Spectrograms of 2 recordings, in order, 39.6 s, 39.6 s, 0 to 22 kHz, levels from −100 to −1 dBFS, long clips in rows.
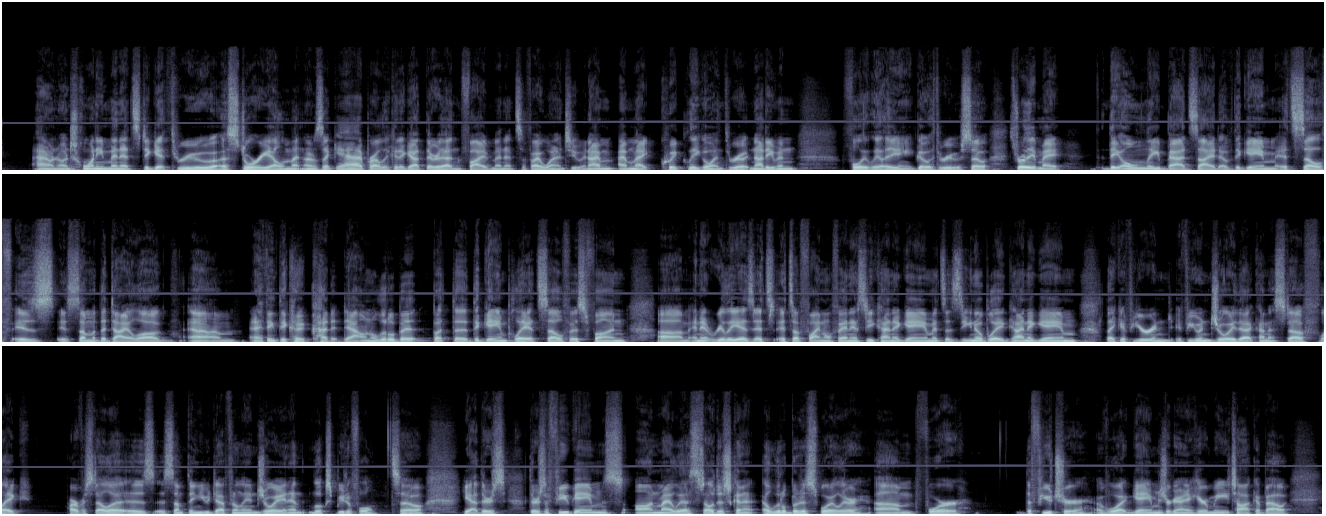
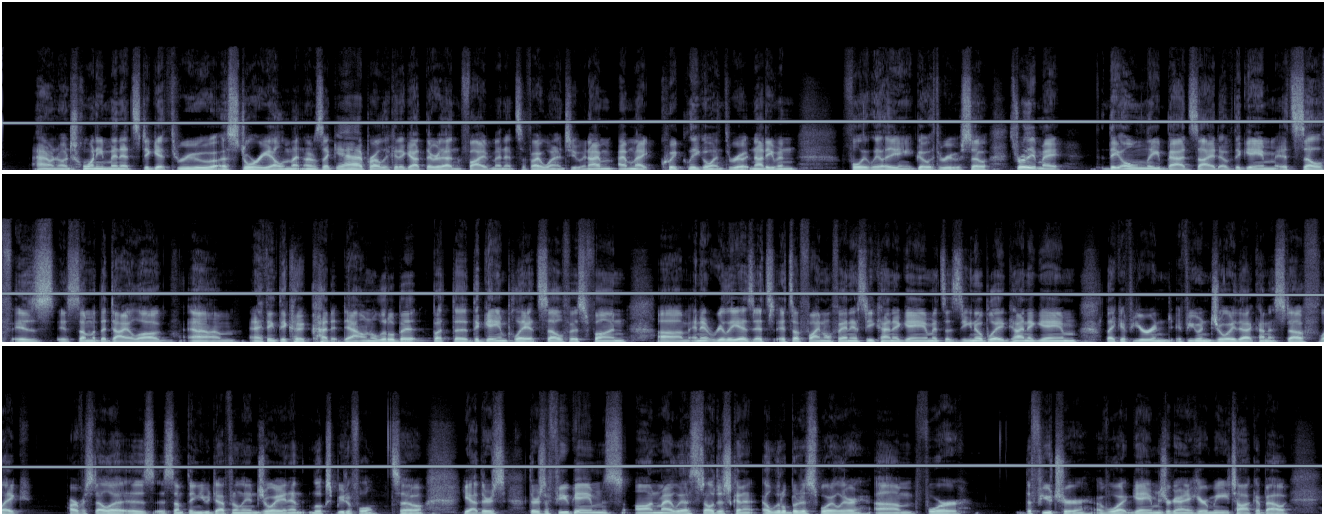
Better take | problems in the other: first | high-pitched whine; loud; throughout; 6.5 kHz, 7 dB below the speech; faint in the first

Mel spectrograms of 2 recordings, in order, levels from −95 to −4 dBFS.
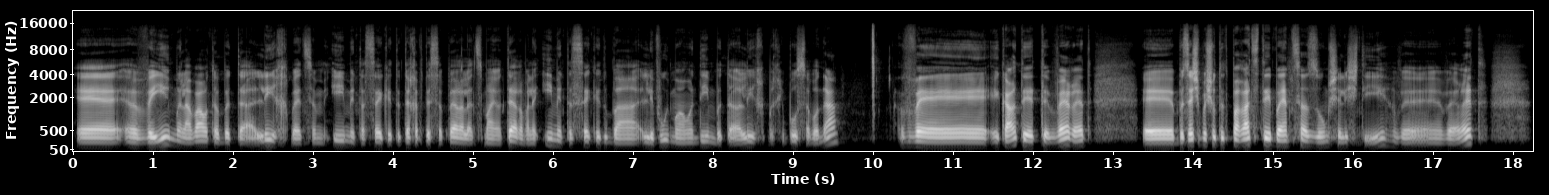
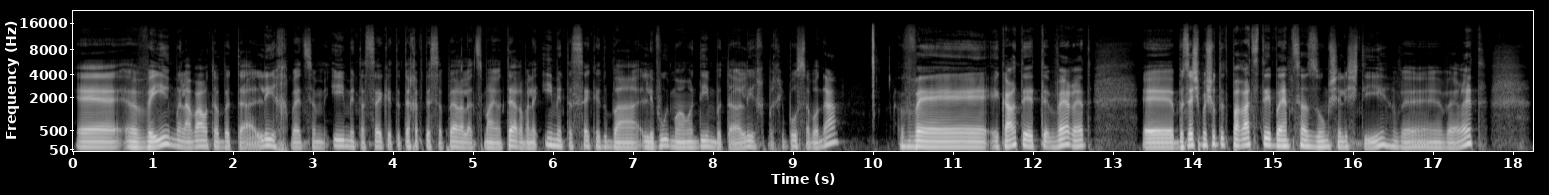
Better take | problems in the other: second | thin; very; fading below 300 Hz

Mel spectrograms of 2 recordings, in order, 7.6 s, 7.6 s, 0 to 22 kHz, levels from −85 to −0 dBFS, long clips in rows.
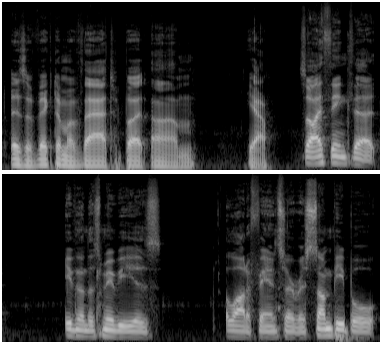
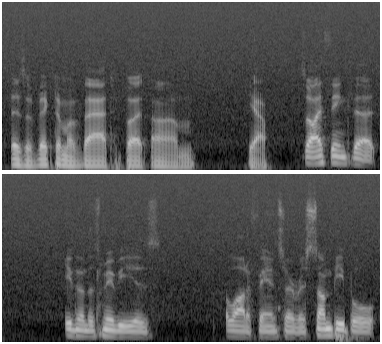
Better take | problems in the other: first | hiss; loud; throughout; 6 dB below the speech

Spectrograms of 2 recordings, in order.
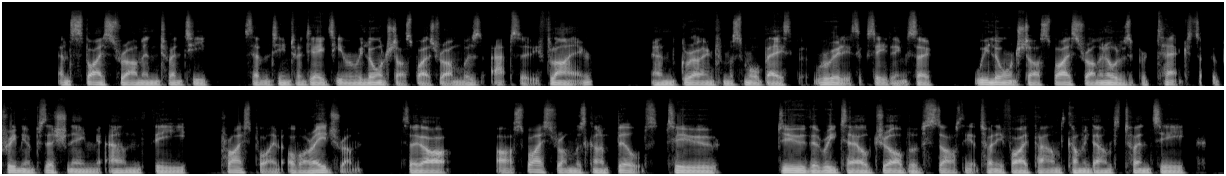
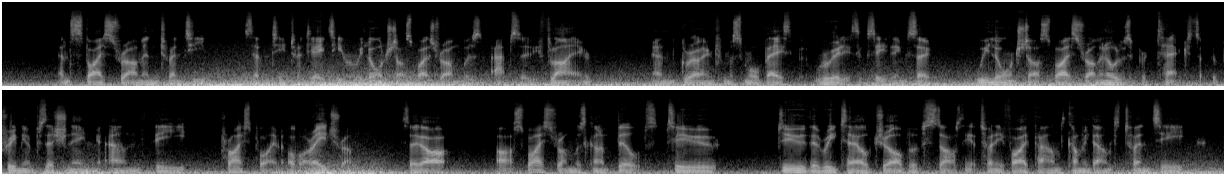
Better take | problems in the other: first | wind noise on the microphone; occasional gusts; 10 dB below the speech

